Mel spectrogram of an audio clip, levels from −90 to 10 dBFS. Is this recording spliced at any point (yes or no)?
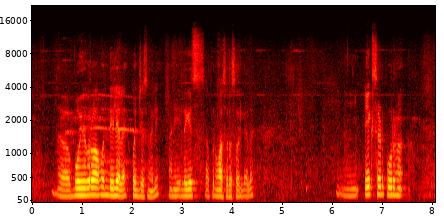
no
